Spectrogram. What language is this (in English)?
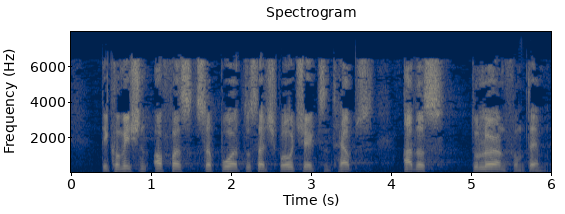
English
